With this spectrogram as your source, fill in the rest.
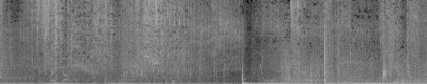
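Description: A Confringo fire spell blasts in Hogwarts Legacy, a sharp boom bursting out amid ongoing spell combat rumble, with a voice shouting spell names throughout.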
